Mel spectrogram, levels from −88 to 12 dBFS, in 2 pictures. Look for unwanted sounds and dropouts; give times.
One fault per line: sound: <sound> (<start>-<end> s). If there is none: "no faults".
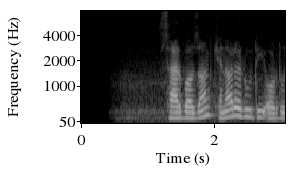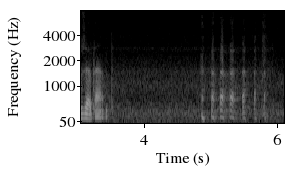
sound: laugh (4.8-5.9 s)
